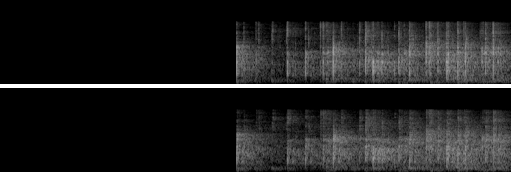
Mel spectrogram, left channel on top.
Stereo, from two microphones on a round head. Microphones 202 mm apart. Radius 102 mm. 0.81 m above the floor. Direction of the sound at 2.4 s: 50° left (ahead or behind).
